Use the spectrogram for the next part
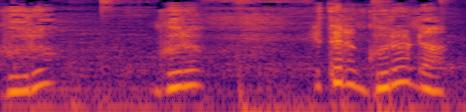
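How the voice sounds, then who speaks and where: A woman's voice: high voice, moderate pace, dark tone, lightly acted. A woman doing a gossiping bystander in an audio story, in a slightly raised voice close to her own, over faint music. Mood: gossipy. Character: onlooker in a crowd, gossiping.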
